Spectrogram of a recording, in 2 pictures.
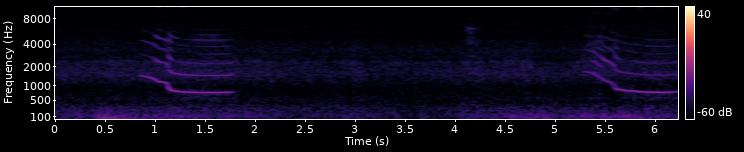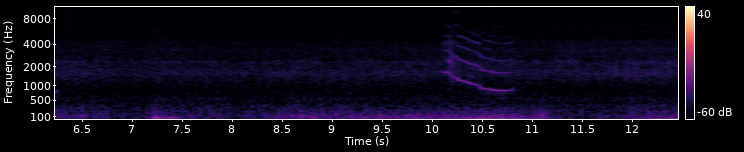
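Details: Bengal cat making odd sounds that its worried owner suspects come from illness, a blocked nose or allergy. Three sliding, downward-bending mewing calls come about four seconds apart against a quiet room murmur.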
